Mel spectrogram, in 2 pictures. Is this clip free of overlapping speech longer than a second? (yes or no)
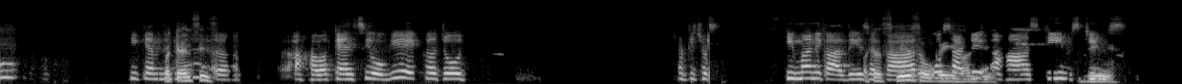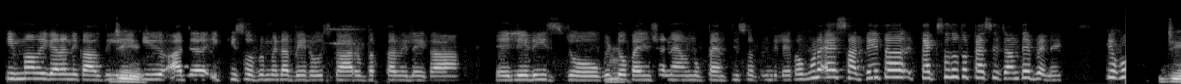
no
